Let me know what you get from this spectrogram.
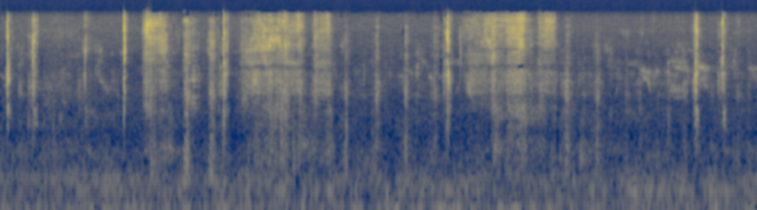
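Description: Close-up eating of a crispy deep-fried chicken drumstick: biting into the fried skin and meat and chewing, with irregular sharp clicks and crunches.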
